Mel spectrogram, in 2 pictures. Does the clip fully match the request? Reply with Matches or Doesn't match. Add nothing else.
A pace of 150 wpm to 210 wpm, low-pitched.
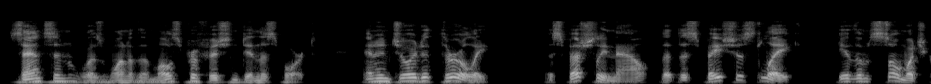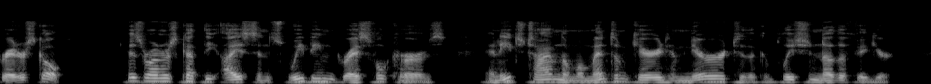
Matches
